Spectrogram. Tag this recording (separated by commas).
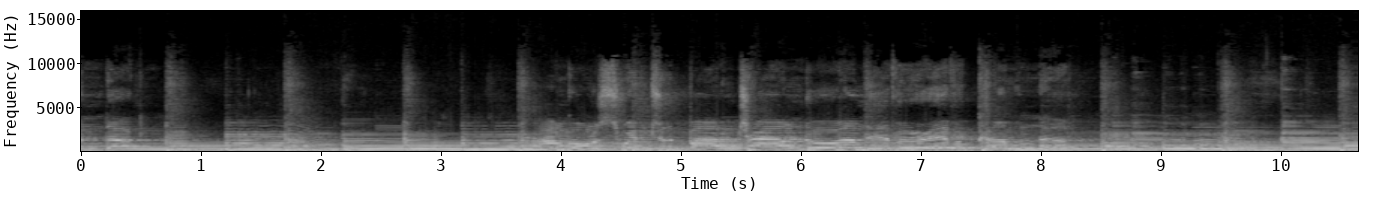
Music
